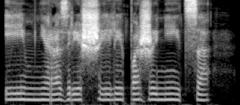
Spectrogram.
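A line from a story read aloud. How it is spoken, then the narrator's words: Whispering. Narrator (Russian): шепнул Каян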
